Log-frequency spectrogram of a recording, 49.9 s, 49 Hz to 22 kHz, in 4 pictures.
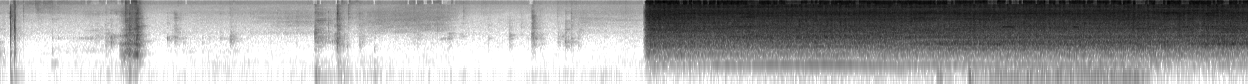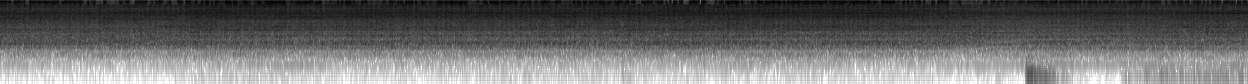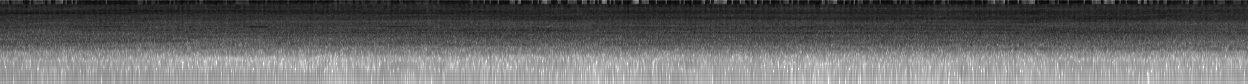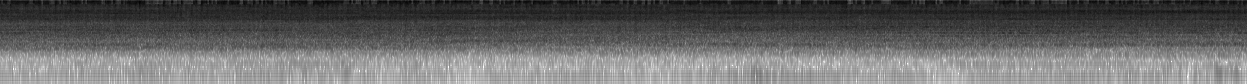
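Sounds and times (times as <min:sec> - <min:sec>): toy motor whirring and rattling: 0:06.5 - 0:49.9
brief knock: 0:22.8 - 0:23.2.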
